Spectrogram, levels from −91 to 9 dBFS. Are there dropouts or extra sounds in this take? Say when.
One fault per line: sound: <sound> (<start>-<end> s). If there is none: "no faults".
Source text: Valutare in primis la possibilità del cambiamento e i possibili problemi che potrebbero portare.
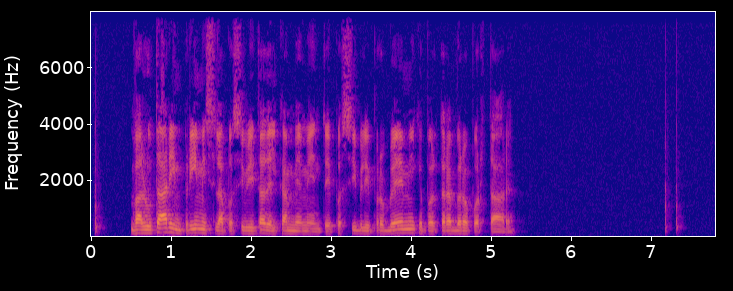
no faults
